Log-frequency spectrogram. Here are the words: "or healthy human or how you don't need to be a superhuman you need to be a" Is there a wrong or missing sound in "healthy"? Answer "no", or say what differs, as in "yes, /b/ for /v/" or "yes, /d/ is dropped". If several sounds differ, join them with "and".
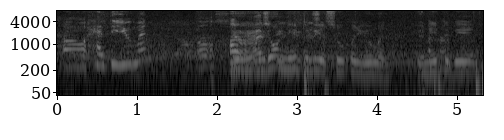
yes, /t/ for /θ/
